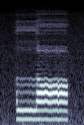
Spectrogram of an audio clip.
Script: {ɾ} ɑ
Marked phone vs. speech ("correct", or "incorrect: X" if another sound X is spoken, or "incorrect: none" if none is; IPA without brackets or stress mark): incorrect: lː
